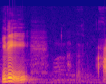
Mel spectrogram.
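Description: A man's voice: one short spoken word with a rising-then-falling pitch in the first half second, then a pause of about a second and a half before he speaks again.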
